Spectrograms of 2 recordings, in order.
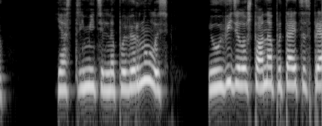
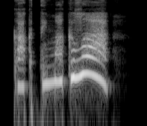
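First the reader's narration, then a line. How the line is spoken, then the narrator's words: Hissed. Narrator (Russian): прошипела Эмили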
